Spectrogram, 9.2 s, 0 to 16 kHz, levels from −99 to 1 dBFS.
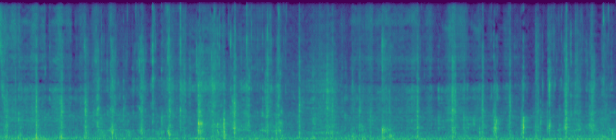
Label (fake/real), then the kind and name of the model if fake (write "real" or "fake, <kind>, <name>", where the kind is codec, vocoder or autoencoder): fake, vocoder, Vocos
